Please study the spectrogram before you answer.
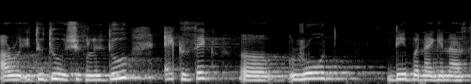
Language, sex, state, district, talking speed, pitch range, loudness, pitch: Nagamese, female, Nagaland, Dimapur, 140 wpm, 210-270 Hz, -12 LUFS, 235 Hz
